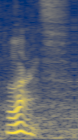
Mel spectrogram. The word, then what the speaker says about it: Reims: info just to ask how do you pronounce the town name and the answer is Lance which isn't at all how it's spelt or something close to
